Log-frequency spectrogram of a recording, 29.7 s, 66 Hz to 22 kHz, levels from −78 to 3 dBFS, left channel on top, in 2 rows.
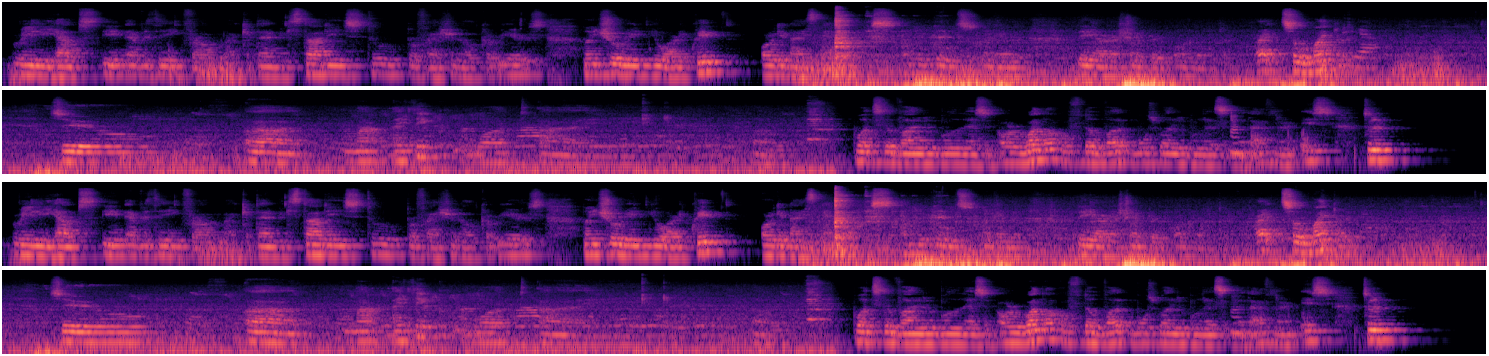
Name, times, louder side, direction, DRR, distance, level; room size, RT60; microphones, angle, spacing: voice 1, 0.1-7.1 7.6-13.5 14.8-16.3 17.3-17.9 18.3-19.1 19.5-19.9 20.2-21.9 22.4-22.7 23.4-28.6, right 1 dB, 30° right, -3 dB, 1.1 m, -30 dB
voice 2, 1.7-2.4 7.9-8.5 9.5-9.9 13.2-14.5 16.5-17.3 27.1-27.5 27.8-27.9, left 4 dB, 70° left, 8 dB, 0.4 m, -36 dB
sound 1, 8.0-23.2, equal, 80° right, 0.9 m, -22 dB
4.4 x 3.1 x 2.5 m, 0.67 s
head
